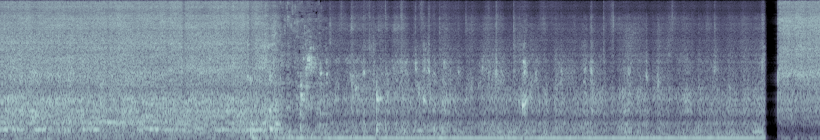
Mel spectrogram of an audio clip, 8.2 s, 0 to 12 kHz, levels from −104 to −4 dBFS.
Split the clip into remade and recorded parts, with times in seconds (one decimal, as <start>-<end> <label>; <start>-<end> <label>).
0.0-2.8 remade; 2.8-3.3 recorded; 3.3-8.2 remade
